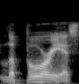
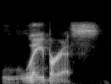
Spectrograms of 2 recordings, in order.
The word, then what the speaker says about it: laborious: we frequently this is one of those words with the vowel R okay um like comfortable comfortable laborious laborous we sometimes reduce the pronunciation yeah uh okay this frequently happens with middle syllables that are vowel R we often reduce them reduce pronunciation or even drop the syllable entirely okay can you pronounce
